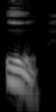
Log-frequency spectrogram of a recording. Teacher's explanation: उ बोलेंगे तब भी किनारे के ओठ जुड़े रहेंगे बीच का थोड़ा सा ओठ खुला होगा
